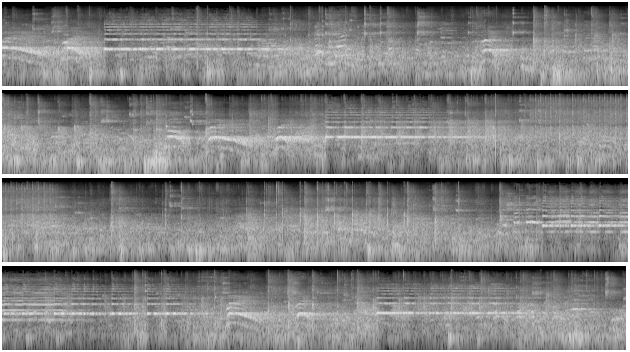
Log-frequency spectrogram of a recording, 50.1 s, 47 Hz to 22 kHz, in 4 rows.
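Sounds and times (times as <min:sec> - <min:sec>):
voices in hall: 0:00.0 - 0:50.0
shoes squeaking on court floor: 0:00.5 - 0:16.6, 0:19.0 - 0:24.8, 0:25.4 - 0:30.5, 0:31.5 - 0:32.0, 0:33.5 - 0:42.2, 0:43.0 - 0:50.0
racket striking shuttlecock: 0:03.7 - 0:04.9, 0:40.1 - 0:42.0.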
